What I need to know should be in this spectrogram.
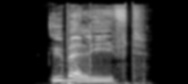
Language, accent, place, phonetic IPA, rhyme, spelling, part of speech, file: German, Germany, Berlin, [ˈyːbɐˌliːft], -yːbɐliːft, überlieft, verb, De-überlieft.ogg
- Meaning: second-person plural dependent preterite of überlaufen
